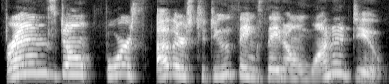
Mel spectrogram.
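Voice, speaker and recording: A woman's voice: sits high, lively intonation, a little slow, sharp tone, voice pushed up, exaggerated voice. A woman voicing a stubborn young male dinosaur in a storybook, giving indignant, emphatic retorts. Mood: defiant, indignant.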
